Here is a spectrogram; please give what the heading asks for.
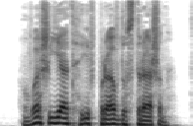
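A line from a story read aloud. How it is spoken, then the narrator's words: Quiet, to himself. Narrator (Russian): сказал он негромко, как будто сам себе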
